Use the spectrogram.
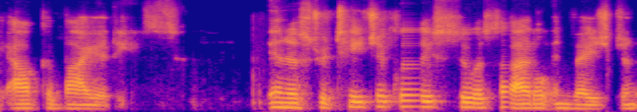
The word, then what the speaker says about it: Alcibiades: ward, the radical democrat, I think it's pronounced Alcibiades, but I don't know why it's a K. Quan, is it Alcibiades or Alcibiades? Both are correct, okay? Depending if you choose American or British pronunciation.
